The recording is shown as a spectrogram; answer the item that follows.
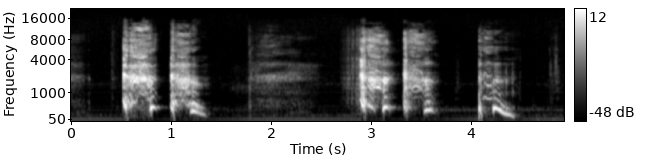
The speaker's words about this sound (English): I'm coughing.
